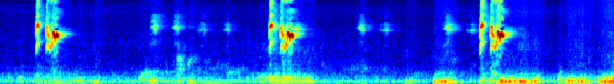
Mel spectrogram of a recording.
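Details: Loud, persistent sooty-headed bulbul (cengkram type) repeats a brief bubbly whistled phrase three times, roughly every three seconds, over soft low rumbling and handling noise that grows toward the end.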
